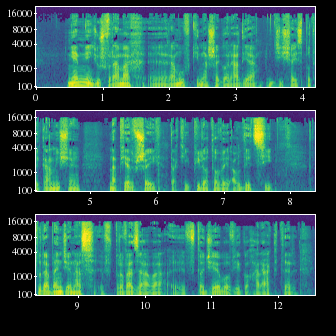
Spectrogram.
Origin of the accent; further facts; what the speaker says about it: Zabrze, Silesian Voivodeship, Poland; Obaj jesteśmy z Zabrza, sąsiednich parafii, to parafie nasze rodzinne.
